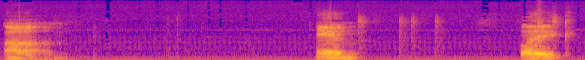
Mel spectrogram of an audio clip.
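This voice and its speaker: A man's voice: on the low side, extremely slow, low-quality recording. Exasperated young man ranting a story. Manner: exasperated, repetitive, swings from mumbling to loud. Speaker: vlogger telling a personal story. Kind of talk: casual storytelling rant.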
